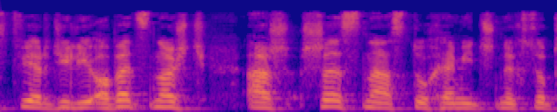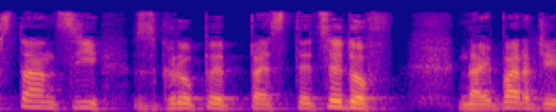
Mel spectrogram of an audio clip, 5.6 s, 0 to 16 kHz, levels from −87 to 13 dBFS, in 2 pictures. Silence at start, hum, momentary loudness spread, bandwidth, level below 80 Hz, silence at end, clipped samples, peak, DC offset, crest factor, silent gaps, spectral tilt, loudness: 0 s; none; 8 LU; 11 kHz; -76 dBFS; 0 s; under 0.1%; -4 dBFS; under 0.1%; 20 dB; none; -3.5 dB/octave; -24 LUFS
